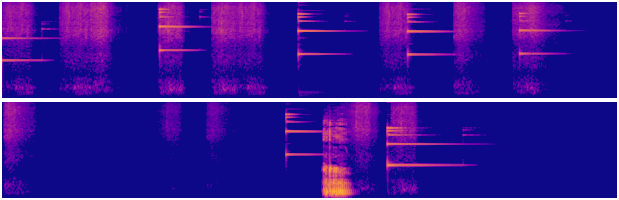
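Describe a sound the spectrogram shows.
Short sharp game hit sounds land in quick bursts.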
